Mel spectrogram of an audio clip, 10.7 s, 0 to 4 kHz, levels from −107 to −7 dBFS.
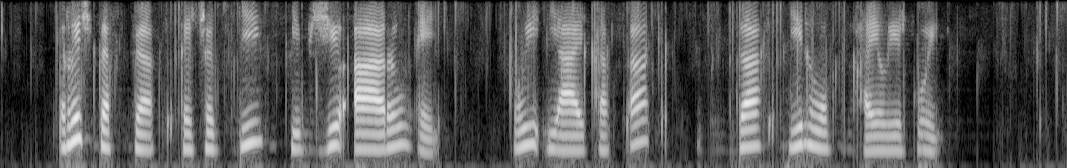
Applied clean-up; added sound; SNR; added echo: neural separator model SepFormer WHAMR!.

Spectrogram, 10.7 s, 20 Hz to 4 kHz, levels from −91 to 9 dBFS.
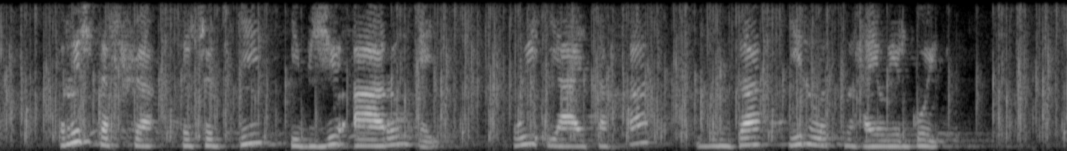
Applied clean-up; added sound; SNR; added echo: none; Applause; 10 dB; reverberation time 1.2 s.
